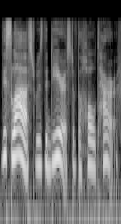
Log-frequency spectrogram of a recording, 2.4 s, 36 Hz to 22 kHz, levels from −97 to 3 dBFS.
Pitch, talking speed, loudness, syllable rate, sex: 210 Hz, 220 wpm, -18 LUFS, 5.9 syllables/s, female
